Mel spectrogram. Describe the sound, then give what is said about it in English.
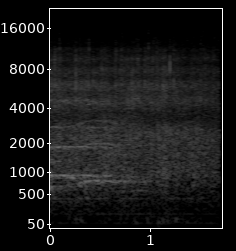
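An audience applauds with dense, steady clapping that blends into a continuous rushing wash, holding an even level for under two seconds with no voices standing out. “Give them a big hand.”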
